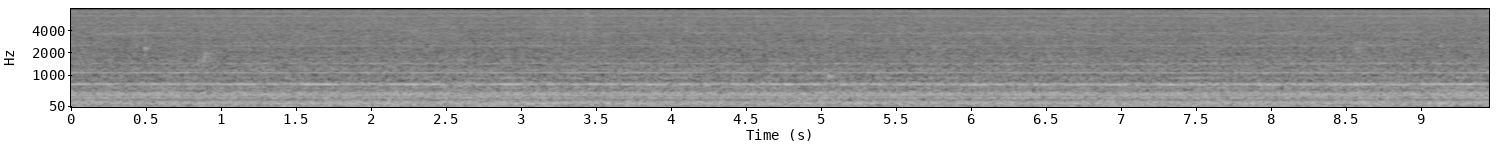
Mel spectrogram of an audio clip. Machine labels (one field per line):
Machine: pump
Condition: normal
